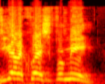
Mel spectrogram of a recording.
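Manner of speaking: high, loud comeback question; Brad. Retold or imitated. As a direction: imitate a buddy batting the question back. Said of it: "He goes".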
